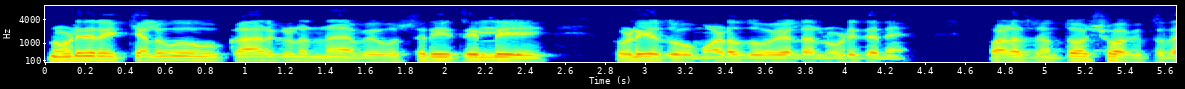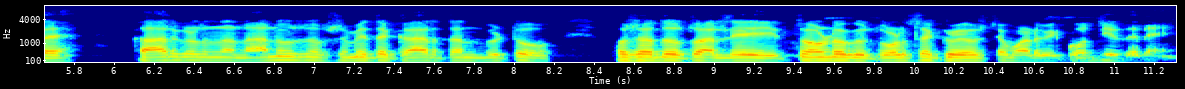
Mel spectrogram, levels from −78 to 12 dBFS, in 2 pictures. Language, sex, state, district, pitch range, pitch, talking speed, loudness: Kannada, male, Karnataka, Shimoga, 115-125 Hz, 120 Hz, 135 wpm, -17 LUFS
